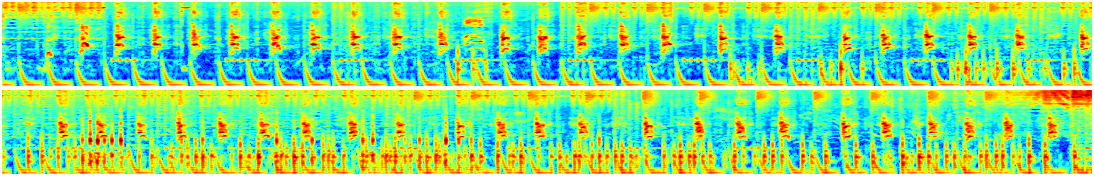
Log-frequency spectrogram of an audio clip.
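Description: A dog barking steadily and insistently, about two barks a second, at a helper hidden in a blind: the bark-and-hold of a protection routine. Electronic dance music with a steady beat plays underneath throughout.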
